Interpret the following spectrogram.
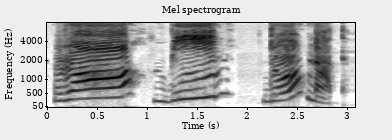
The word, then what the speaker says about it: রবীন্দ্রনাথ: যেমন রবীন্দ্রনাথ, এটাকে উচ্চারণ করতে হবে র বিন নাথ।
